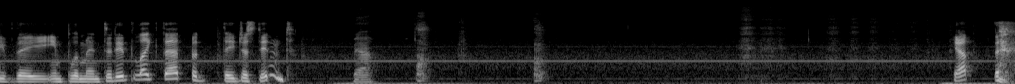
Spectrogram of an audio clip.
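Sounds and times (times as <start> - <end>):
speech: 0.0 - 4.4, 5.3 - 5.5, 9.5 - 10.1
steady low electrical hum: 0.0 - 10.1
cat retching under a bed: 4.2 - 4.4, 5.3 - 5.6.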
